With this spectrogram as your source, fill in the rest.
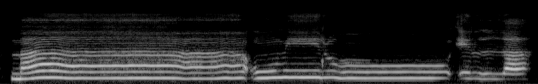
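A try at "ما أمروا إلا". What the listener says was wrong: Well done, brilliant.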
